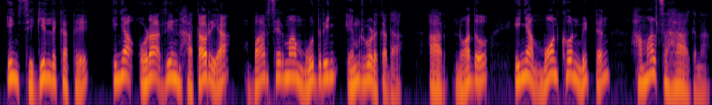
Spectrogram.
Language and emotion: Santali, happy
